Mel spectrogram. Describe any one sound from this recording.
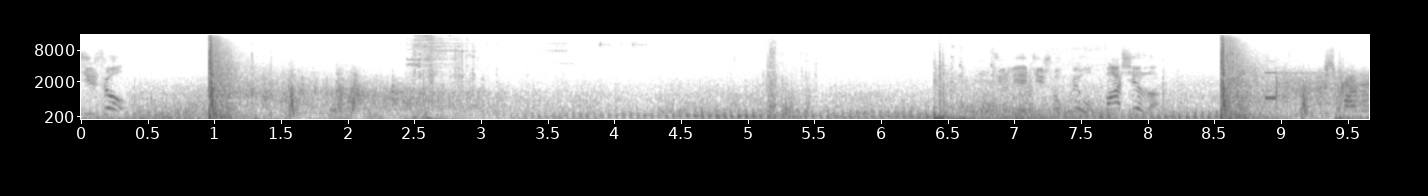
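A sniper rifle fires a single sharp shot.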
